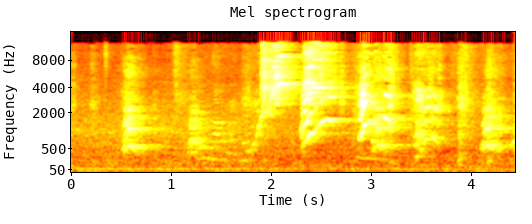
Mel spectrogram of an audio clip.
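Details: Dog left behind while another was walked first, whining: soft low whimpers building into loud, steeply rising and falling squealing whines, repeated roughly every half second, with a faint hum underneath.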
